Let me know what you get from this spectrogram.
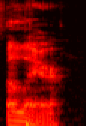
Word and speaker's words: Helaire: Helaire, sorry, the H is silent. Clyde Edwards Helaire.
